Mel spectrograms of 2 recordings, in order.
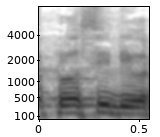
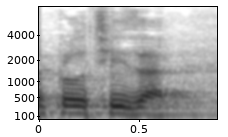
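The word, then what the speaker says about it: procedure: score তারপরে আসেন প্রসিজার অনেকে এটা বলে প্রসিডিউর আমাদের ল ডিপার্টমেন্টে অনেকেই স্যাররাই বলতো প্রসিডিউর কিন্তু হবে প্রসিজার তারপরে আসেন প্রসিজারাল হবে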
